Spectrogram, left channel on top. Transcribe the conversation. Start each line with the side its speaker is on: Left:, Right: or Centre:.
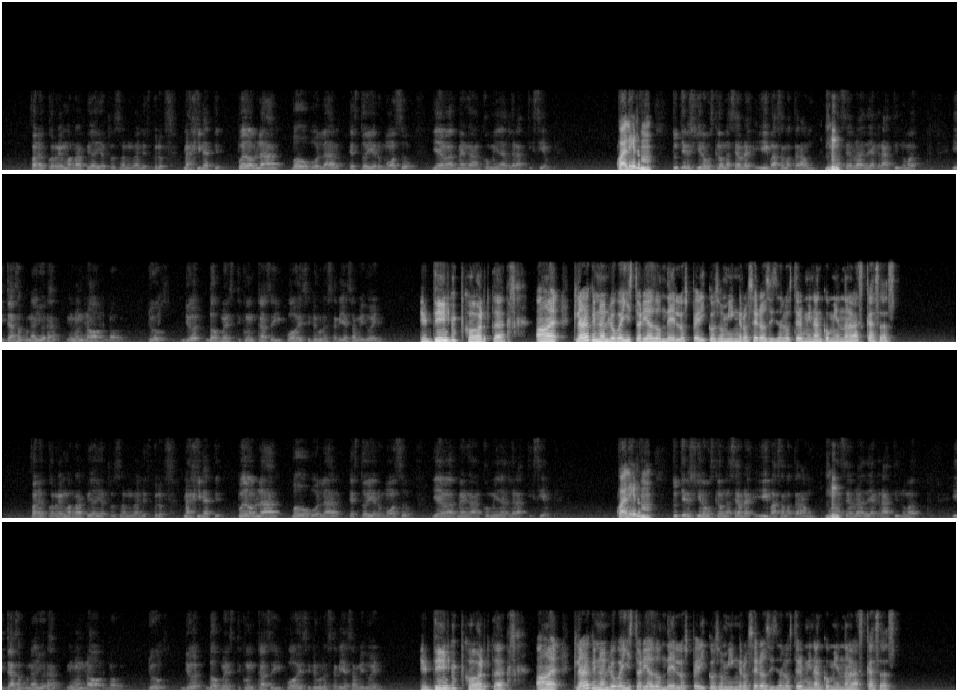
Centre: para correr más rápido hay otros animales, pero imagínate, puedo hablar, puedo volar, estoy hermoso y además me dan comida gratis siempre.
Left: ¿Cuál
Centre: ¿Qué más
Left: ir?
Centre: quiero? Tú tienes que ir a buscar una cebra y vas a matar a un-
Left: <laughs>
Centre: una cebra de a gratis nomás y te vas a poner a llorar. Y yo, no, no, yo, yo doméstico en casa y puedo decirle groserías a mi dueño.
Left: <laughs> no importa? Ah, claro que no, luego hay historias donde los pericos son bien groseros y se los terminan comiendo en las casas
